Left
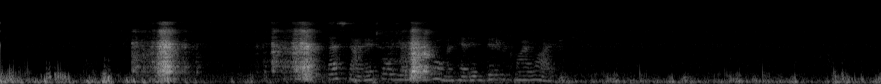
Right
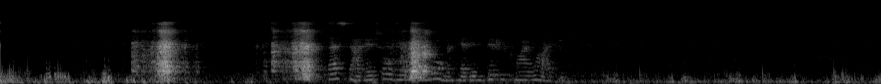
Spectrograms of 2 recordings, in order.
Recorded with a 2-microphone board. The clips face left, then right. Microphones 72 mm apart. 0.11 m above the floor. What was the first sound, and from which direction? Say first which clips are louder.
A rattle: right 1 dB; 15° right (ahead or behind).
